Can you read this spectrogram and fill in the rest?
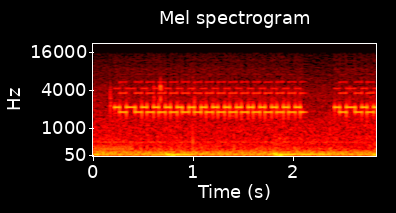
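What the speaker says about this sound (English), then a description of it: "it's going to force me to answer the phone first" A phone in Grand Theft Auto: Vice City rings in a rapid electronic trill, one long burst then a short pause before it starts again, over a low background hum.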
